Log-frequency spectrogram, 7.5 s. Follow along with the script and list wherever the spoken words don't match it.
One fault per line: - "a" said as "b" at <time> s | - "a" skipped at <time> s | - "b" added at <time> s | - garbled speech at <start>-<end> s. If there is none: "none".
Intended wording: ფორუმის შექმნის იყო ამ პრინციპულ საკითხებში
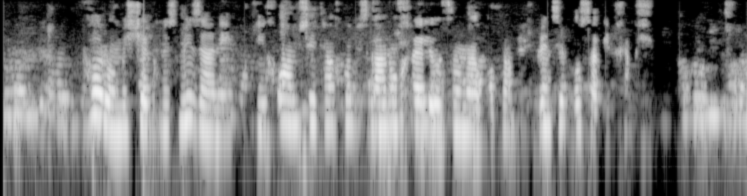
- "მიზანი" added at 1.8 s
- "შეთანხმების განუხრელი უზრუნველყოფა" added at 3.1 s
